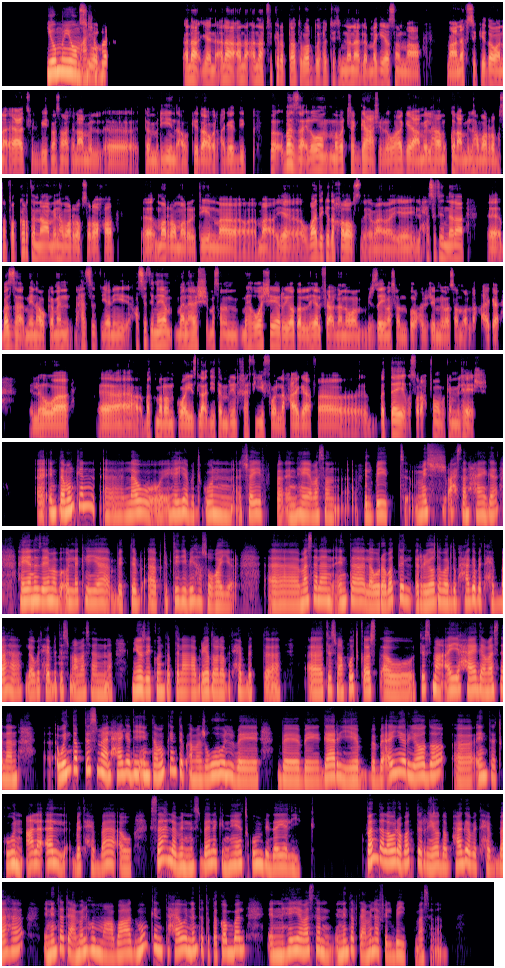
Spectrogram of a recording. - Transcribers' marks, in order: in English: "الGym"; other background noise; in English: "ميوزيك"; in English: "بودكاست"; horn
- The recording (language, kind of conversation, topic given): Arabic, advice, إزاي أقدر ألتزم بممارسة الرياضة كل أسبوع؟
- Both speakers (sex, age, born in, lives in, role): female, 20-24, Egypt, Egypt, advisor; male, 35-39, Egypt, Egypt, user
